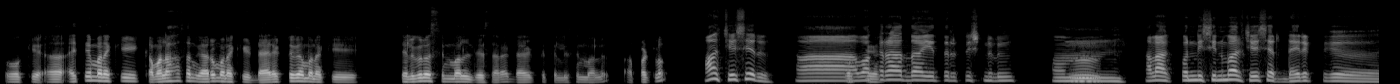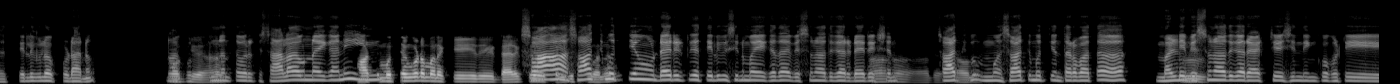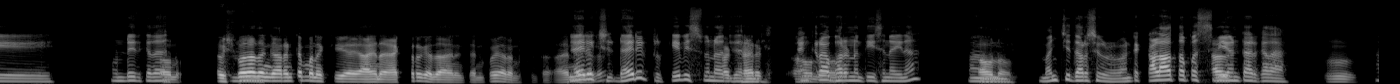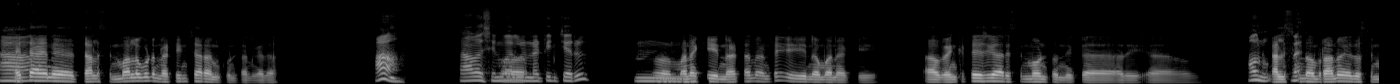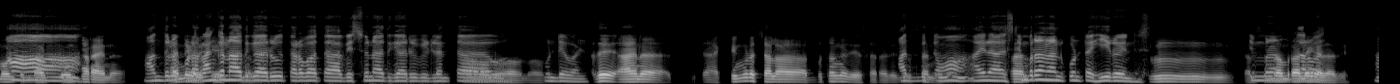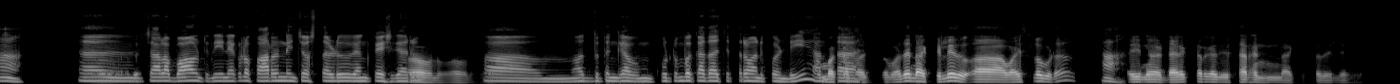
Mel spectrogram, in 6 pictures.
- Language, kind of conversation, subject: Telugu, podcast, మీ మొదటి ప్రేమను గుర్తుచేసే పాట ఏది?
- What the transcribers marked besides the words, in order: in English: "డైరెక్ట్‌గా"; in English: "డైరెక్ట్"; in English: "డైరెక్ట్"; in English: "డైరెక్ట్‌గా"; in English: "డైరెక్ట్‌గా"; in English: "డైరెక్షన్"; in English: "యాక్ట్"; in English: "యాక్టర్"; in English: "డైరెక్షన్ డైరెక్టర్"; in English: "డైరెక్ట్"; in English: "యాక్టింగ్"; in English: "హీరోయిన్"; in English: "ఫారెన్"; in English: "డైరెక్టర్‌గా"; laughing while speaking: "చేశారని"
